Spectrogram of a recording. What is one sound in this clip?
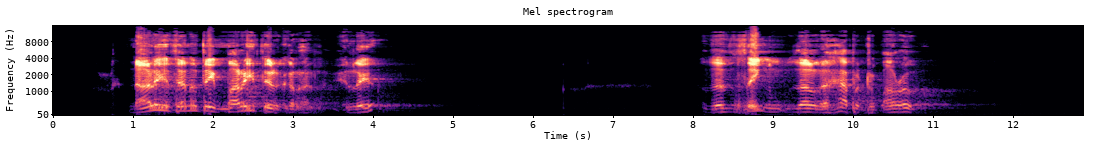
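A middle-aged man speaks emphatically into a close headset microphone, in two bursts with a pause between.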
